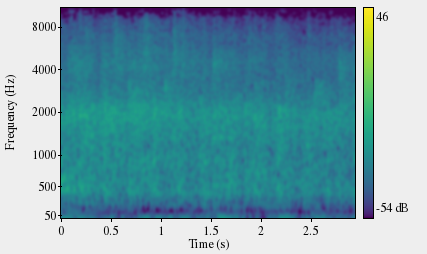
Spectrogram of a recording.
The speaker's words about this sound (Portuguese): Dá uma salva de palmas a Jesus porque ele é bom.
